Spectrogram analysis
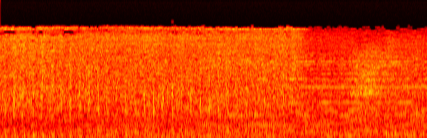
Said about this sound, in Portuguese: e daí no final do jogo eles fogem de helicóptero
